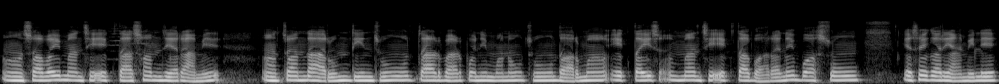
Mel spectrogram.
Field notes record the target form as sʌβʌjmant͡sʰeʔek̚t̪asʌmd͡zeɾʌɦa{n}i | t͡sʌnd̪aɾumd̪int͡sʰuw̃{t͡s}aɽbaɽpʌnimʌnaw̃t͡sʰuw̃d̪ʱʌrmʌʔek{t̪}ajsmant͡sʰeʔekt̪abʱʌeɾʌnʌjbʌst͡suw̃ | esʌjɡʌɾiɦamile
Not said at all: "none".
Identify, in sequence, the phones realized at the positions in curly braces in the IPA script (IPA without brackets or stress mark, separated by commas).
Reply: m, t͡s, t̪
